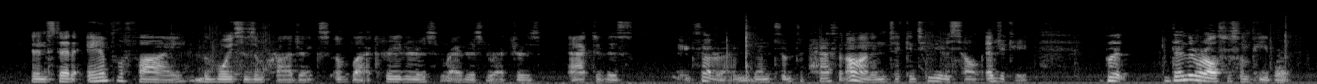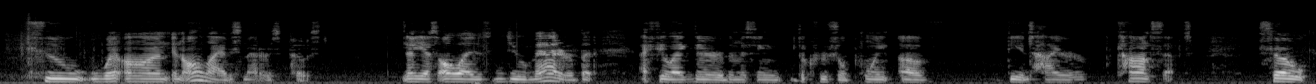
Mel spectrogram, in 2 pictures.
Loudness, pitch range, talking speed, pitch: -25 LUFS, 105-130 Hz, 145 wpm, 120 Hz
